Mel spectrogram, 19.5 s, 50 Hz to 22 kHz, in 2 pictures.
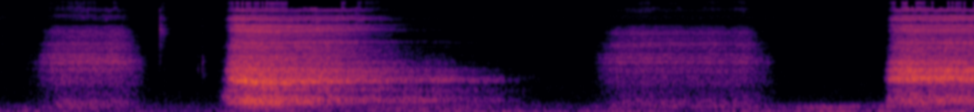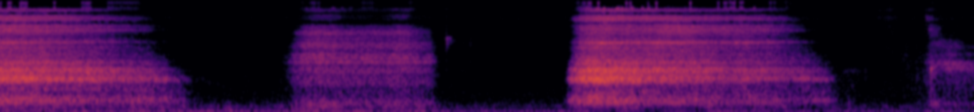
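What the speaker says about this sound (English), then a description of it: "So, everybody take 3 deep breaths with me." A group takes slow deep breaths together, giving three long, loud airy inhales, each followed by a softer sighing exhale, in an even unhurried rhythm with quiet gaps and no talking.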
